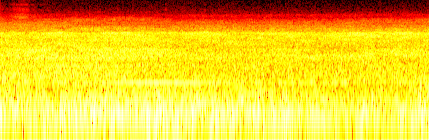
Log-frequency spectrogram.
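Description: Heavy jet aircraft at Amsterdam Schiphol Airport give a steady, broad engine roar with a low rumble that holds at even loudness throughout, with no voices.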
